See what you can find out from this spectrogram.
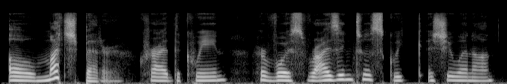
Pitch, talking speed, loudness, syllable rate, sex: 180 Hz, 190 wpm, -18 LUFS, 4.4 syllables/s, female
